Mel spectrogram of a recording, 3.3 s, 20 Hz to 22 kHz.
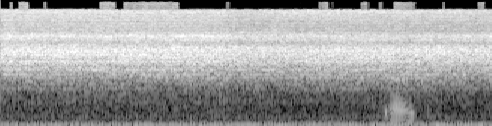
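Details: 2010 Range Rover air suspension (codes C1A06, C1A13, C1A36, limited to 30 mph), engine running after exhaust valve testing with codes cleared. A steady strong hiss of air over a low hum as the vehicle lowers: normal air suspension venting.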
